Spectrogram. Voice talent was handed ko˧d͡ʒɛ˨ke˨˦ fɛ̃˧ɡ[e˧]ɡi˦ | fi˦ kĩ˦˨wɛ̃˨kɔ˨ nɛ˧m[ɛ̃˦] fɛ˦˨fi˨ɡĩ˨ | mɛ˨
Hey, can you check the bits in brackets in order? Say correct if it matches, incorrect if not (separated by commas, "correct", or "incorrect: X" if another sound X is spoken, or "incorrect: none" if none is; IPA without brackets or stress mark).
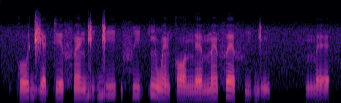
incorrect: i˧, correct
